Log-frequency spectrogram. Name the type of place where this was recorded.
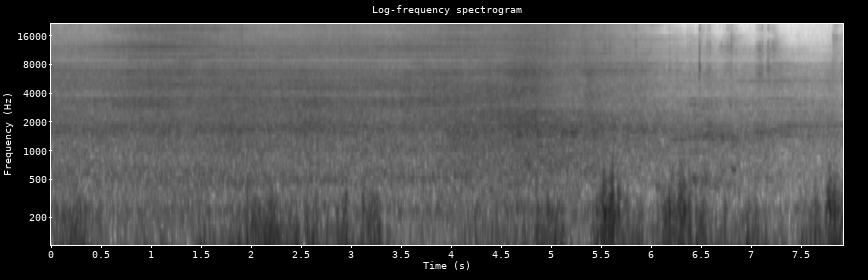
street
